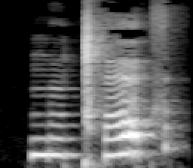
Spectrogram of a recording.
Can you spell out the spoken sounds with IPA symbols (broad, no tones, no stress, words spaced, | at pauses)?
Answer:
ŋɨ ǁʰɛt͡s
